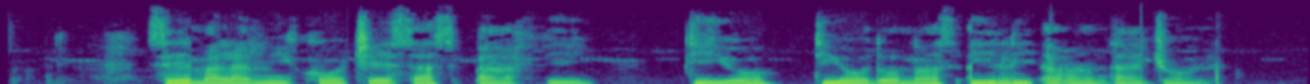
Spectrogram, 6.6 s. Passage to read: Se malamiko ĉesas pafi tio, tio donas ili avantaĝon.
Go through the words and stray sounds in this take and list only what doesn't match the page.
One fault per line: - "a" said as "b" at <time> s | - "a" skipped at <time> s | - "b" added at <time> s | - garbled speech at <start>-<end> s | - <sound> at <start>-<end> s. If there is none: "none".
none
